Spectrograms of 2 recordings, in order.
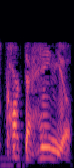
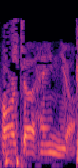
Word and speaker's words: Cartagena: Pronounced Cartagena. Can you say that with me one time? – Okay. – Cartagena. – Cartagena. Thank you so much.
